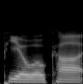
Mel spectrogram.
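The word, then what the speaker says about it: Púca: Paifa are shape-shifting trickster spirits from Irish folklore, pronounced Pooka in Irish Gaelic, representing one of the most morally ambiguous creatures in Celtic supernatural tradition.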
